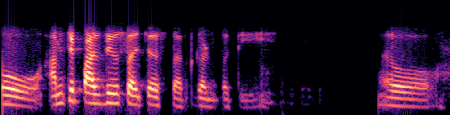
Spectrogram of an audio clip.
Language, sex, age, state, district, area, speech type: Marathi, female, 45-60, Maharashtra, Mumbai Suburban, urban, conversation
